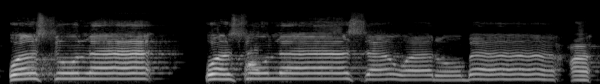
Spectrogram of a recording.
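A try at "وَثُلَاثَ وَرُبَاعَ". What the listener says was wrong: Su sama ba'nya pendek ya. Nih yang panjang nih saya lingkari ya.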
